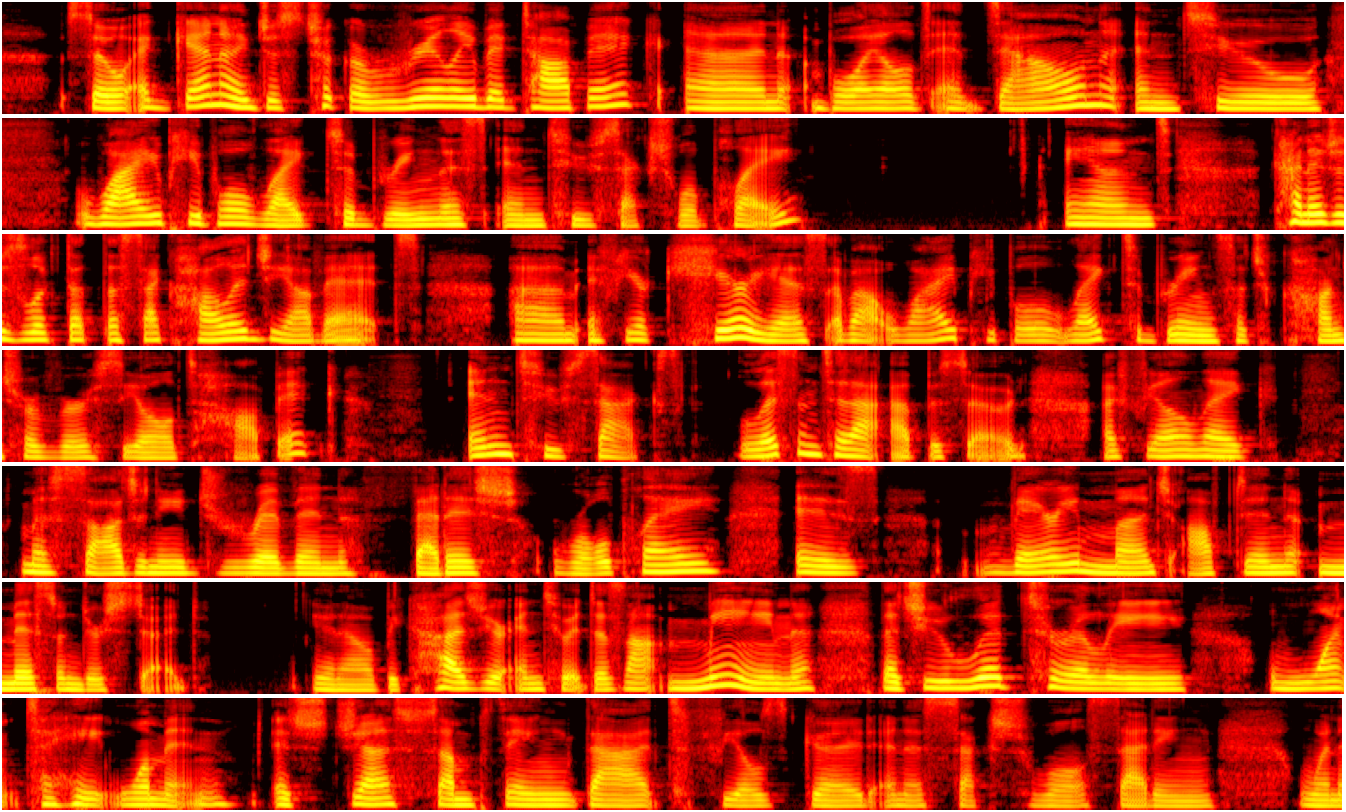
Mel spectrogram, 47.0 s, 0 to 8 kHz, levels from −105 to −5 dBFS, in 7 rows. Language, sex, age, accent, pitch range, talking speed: English, female, 20-39, American, 150-190 Hz, 120 wpm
